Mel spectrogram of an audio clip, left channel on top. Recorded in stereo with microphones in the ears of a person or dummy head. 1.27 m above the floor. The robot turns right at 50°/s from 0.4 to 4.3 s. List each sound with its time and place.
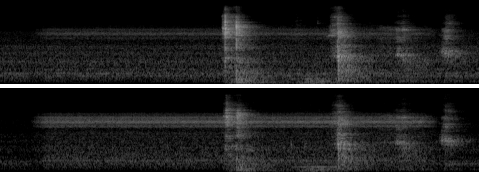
2.2 s chewing: 60° left (ahead or behind), 0.7 m; by 4.6 s 30° right (ahead or behind), 0.7 m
